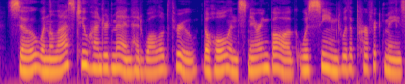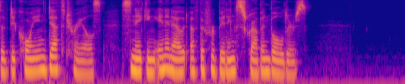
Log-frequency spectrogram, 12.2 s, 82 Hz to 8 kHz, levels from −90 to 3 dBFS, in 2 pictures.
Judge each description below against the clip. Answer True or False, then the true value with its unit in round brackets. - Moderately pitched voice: True (170 Hz)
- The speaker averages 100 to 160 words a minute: False (170 wpm)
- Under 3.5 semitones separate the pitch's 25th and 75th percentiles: True (2.7 semitones)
